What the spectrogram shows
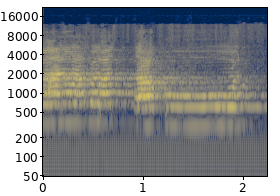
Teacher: Nah, ini ayat gharib ya. Tulisannya ana harusnya panjang tapi dibaca pendek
